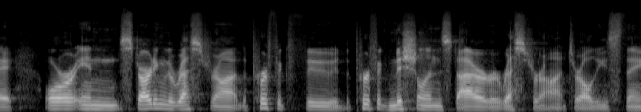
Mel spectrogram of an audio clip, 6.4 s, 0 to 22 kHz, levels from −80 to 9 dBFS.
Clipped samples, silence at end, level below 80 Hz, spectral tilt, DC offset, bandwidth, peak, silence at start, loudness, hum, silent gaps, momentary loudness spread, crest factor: under 0.1%; 0 s; -70 dBFS; -5 dB/octave; under 0.1%; 14 kHz; -4 dBFS; 0 s; -24 LUFS; none; none; 10 LU; 20 dB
